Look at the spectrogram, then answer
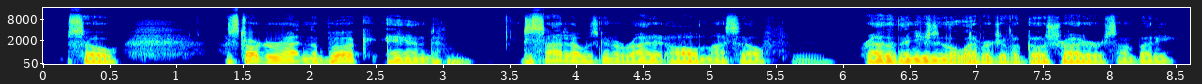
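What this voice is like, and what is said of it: Rough, hoarse voice. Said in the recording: “my voice is a little rough today.”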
